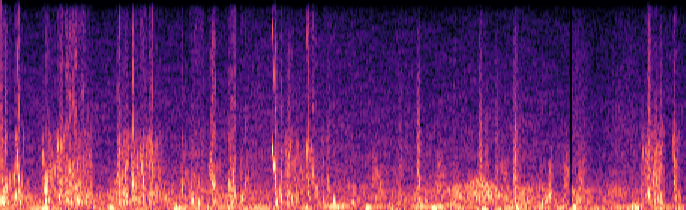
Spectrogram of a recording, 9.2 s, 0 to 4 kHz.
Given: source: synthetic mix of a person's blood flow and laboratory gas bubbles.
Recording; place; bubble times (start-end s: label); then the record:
Doppler ultrasound of blood flow; subclavian vein
0.00-0.32 s: bubbles
0.52-1.25 s: bubbles
1.54-2.15 s: bubbles
2.38-2.46 s: bubbles
2.50-2.71 s: bubbles
2.75-3.29 s: bubbles
3.58-4.50 s: bubbles
4.62-4.74 s: bubbles
8.54-8.86 s: bubbles
8.95-9.08 s: bubbles
From the record:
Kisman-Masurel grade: 333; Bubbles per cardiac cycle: rolling drumbeat, 9 or more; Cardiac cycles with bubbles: 50 to 99%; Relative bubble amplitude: loud (0.450 to 0.775); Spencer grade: 3 (all of the cardiac periods contain showers or single bubble signals, but not dominating or overriding the cardiac motion signals); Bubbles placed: anywhere in the cardiac cycle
